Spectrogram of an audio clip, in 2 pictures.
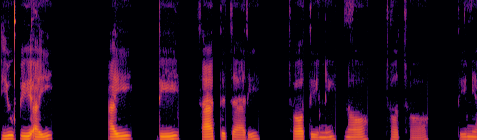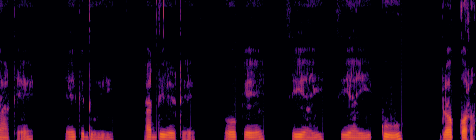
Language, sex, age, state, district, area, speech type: Odia, female, 30-45, Odisha, Kalahandi, rural, read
